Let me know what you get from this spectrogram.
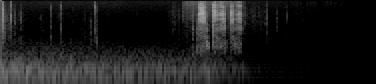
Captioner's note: scribbling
